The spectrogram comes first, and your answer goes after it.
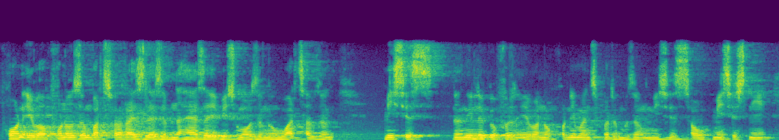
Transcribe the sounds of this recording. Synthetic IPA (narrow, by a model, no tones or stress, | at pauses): pʰoneβapʰɔnawzɯŋbaɾtsaɾajzlajzɯbnaɦajazajibesumawzɯŋɡɯwaɾtsap̚zɯŋ | misisnɯŋnilɯɡɯpʰɯɾɯŋebanɔkʰɔɾnimansʰi̥pʰɯɾdɯmbɯzɯŋmisisawmisisni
